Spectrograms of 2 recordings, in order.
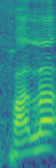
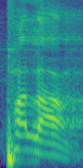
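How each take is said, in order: First: The word begins with an English-like f sound. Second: The word begins with a breathy, aspirated p sound. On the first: The speaker calls it wrong. "ಅದು ಫಲ ಅಲ್ಲ" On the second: The speaker calls it right. "ಅದು ಫಲ. ಮಹಾಪ್ರಾಣ"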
